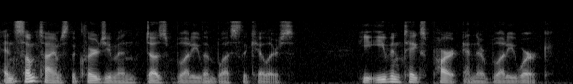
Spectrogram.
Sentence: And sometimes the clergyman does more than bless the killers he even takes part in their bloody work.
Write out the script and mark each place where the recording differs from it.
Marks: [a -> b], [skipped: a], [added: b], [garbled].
And sometimes the clergyman does [more -> bloody] than bless the killers he even takes part in their bloody work.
